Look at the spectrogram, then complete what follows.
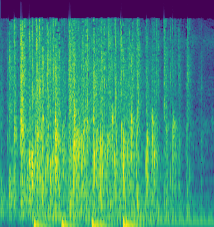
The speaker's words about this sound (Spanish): Dale un aplauso fuerte al Rey.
